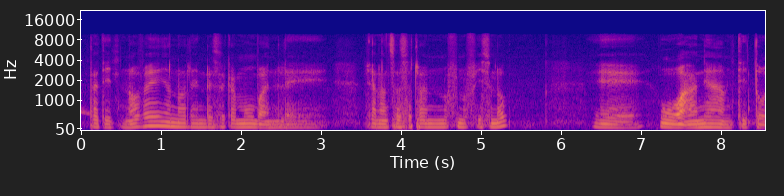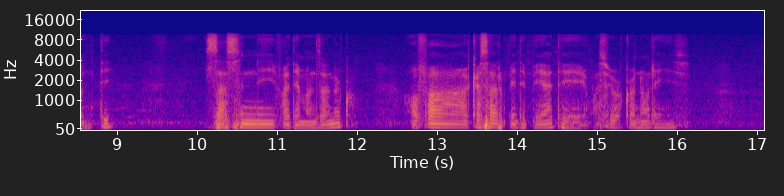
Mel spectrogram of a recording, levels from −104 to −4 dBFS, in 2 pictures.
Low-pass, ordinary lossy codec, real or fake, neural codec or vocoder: 9.9 kHz; none; real; none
